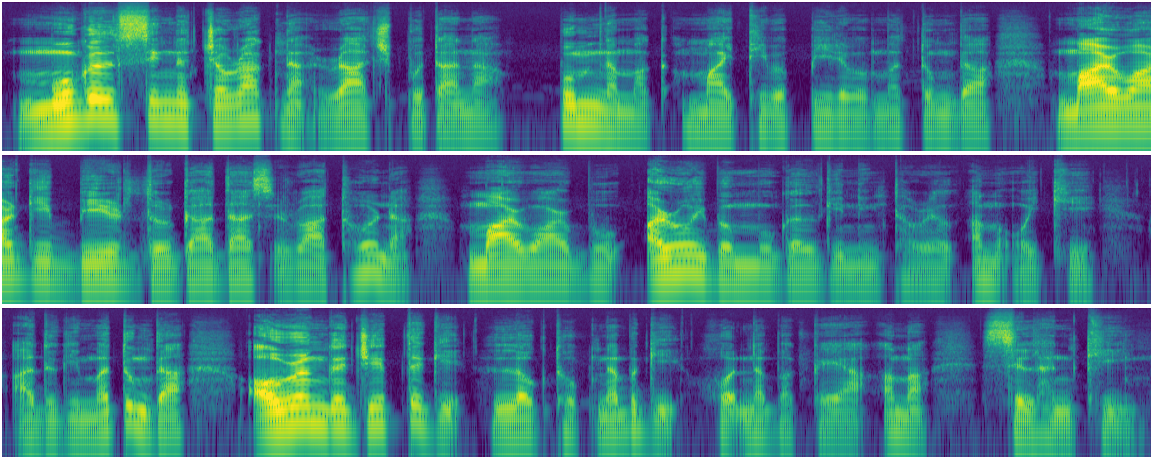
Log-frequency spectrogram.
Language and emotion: Manipuri, neutral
